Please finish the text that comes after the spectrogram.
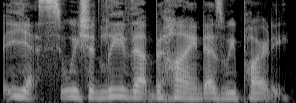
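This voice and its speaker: A woman's voice: low voice, steady tone, measured pace, darkish tone, no echo. A woman playing an earnest, formal warrior from centuries ago in a video game. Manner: formal, stiff, no contractions.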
